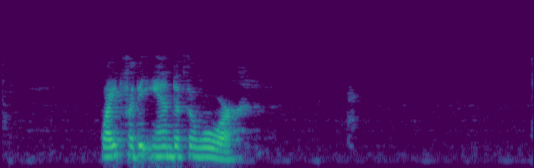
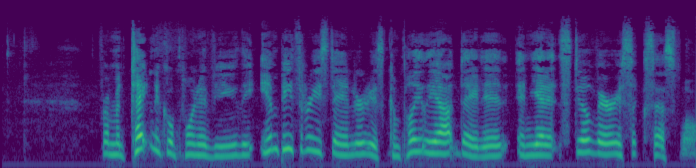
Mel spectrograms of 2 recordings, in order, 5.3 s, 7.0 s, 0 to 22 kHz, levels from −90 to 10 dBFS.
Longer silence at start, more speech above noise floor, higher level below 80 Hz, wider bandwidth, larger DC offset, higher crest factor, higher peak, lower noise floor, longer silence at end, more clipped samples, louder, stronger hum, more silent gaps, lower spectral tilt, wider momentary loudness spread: about the same, 1.05 s vs 1.05 s; first, 52 dB vs 35 dB; about the same, -74 dBFS vs -70 dBFS; second, 6.6 kHz vs 15 kHz; neither; about the same, 22 dB vs 24 dB; second, -10 dBFS vs -4 dBFS; first, -78 dBFS vs -62 dBFS; first, 2.9 s vs 0 s; neither; about the same, -26 LUFS vs -28 LUFS; neither; neither; first, -7.5 dB/octave vs -2.5 dB/octave; second, 4 LU vs 9 LU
